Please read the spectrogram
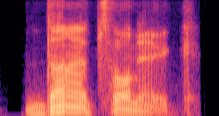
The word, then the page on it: diatonic: British English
